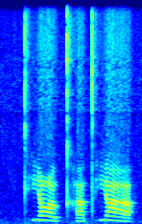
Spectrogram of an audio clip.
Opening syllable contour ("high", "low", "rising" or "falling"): falling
